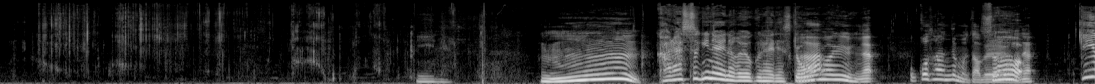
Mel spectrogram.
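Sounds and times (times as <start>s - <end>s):
biting into crispy fluffy curry bread: 0.0s - 4.9s
chewing curry bread: 0.0s - 5.2s
speech: 4.2s - 4.6s, 5.4s - 10.9s.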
